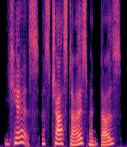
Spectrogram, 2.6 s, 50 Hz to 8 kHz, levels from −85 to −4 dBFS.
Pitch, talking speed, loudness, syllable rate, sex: 235 Hz, 95 wpm, -20 LUFS, 3.1 syllables/s, female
